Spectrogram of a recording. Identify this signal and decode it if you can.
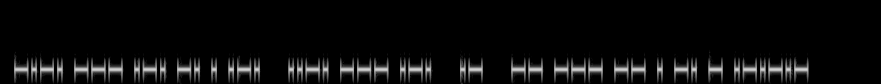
Morse code, heard as a keyed tone, about 28 wpm, 700 Hz. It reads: CORNER FOR A MOMENT.
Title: Sentences from Top 1600 Words 28wpm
